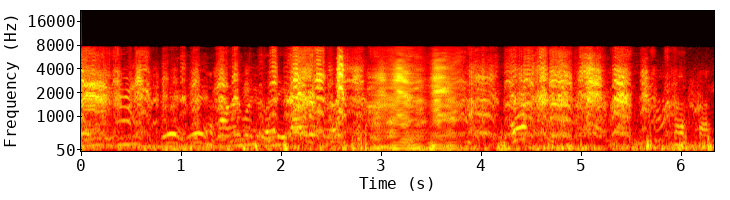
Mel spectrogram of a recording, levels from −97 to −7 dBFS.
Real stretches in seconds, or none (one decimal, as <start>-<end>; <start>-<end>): 0.0-2.9; 3.8-6.3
